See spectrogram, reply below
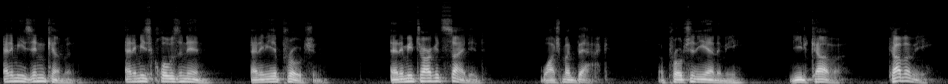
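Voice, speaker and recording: A man's voice: fairly low pitch, big pitch swings, a little fast, pauses often, warm tone, highs cut off. A man with a Boston accent voicing a tough American soldier in a video game, giving clipped military radio callouts. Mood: urgent, commanding. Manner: clipped, urgent military delivery.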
